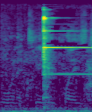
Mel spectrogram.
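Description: A quiz show answer bell rings once, a bright single ding that cuts in sharply and lingers with a ringing tail, following a moment of low murmur.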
